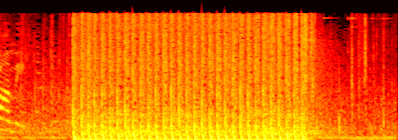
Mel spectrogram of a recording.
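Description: A rifle fires in a rapid burst, loud and close.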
